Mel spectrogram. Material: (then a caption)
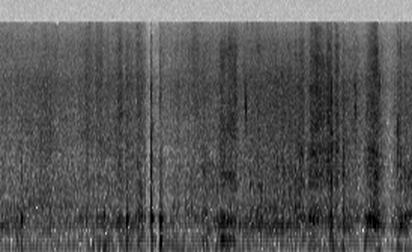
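Leather. A hollow, empty black leather top hat is held in both hands close to the mic while fingertips and nails tap and scratch its crown and brim. Soft, quiet taps with a hollow, mid-pitched knock mix with dry, papery scratching and rustling. The taps die away almost instantly.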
